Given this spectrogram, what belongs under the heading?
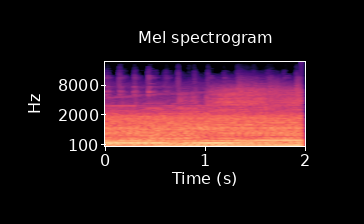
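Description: A truck's engine in BeamNG Drive drones steadily with a low hum, a brief shift in tone as it changes gear, close and loud with no talk.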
